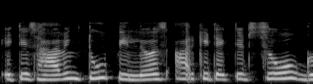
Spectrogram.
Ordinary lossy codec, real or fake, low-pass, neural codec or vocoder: none; fake; 7.2 kHz; vocoder, 44.1 kHz, 128 mel bands, Pupu-Vocoder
